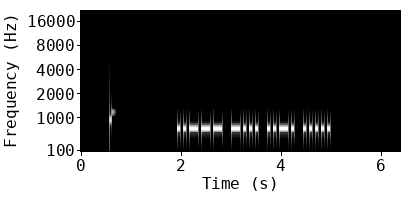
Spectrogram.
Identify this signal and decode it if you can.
Morse code, heard as a keyed tone, about 20 wpm, 700 Hz. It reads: 2BF5
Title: Four Letter-Number Combinations - 20wpm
